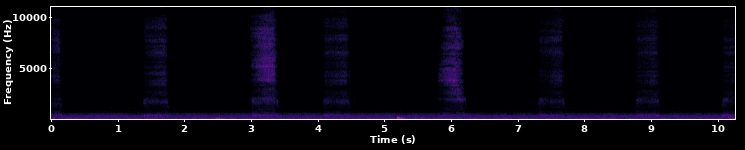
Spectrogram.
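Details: Wild baby barn owls begging at feeding time inside a nest box, a run of eight short breathy hissing screeches at uneven intervals, one soft knock midway, low droning hum throughout.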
